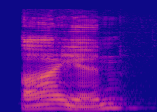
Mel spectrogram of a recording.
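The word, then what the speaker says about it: ayin: the s in sin iron like aleph is silent and so we'll pronounce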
